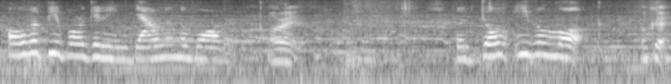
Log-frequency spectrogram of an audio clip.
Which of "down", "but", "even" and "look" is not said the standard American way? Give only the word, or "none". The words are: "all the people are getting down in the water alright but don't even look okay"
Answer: none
